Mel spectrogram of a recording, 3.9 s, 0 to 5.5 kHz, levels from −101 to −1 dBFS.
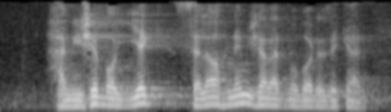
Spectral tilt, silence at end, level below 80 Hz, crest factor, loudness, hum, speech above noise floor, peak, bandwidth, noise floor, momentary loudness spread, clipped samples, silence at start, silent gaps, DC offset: -7.5 dB/octave; 0.25 s; -56 dBFS; 20 dB; -25 LUFS; none; 32 dB; -6 dBFS; 5.4 kHz; -57 dBFS; 14 LU; under 0.1%; 0.5 s; none; under 0.1%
